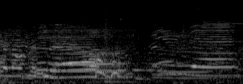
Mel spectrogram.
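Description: Several children's voices calling out and talking over one another, high-pitched.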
